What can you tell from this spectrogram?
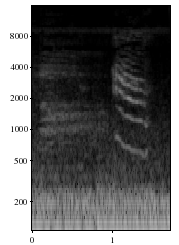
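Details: Domestic cat indoors giving a drawn-out, steady mew and then a short, clear meow that slides downward, over a low constant hum.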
